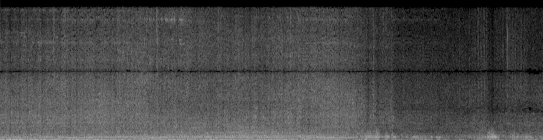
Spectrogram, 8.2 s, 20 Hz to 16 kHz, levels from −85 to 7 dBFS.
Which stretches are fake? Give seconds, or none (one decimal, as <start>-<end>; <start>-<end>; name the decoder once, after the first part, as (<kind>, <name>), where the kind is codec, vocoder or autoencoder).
0.9-1.7 (codec, SNAC); 4.5-5.2; 5.9-6.6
